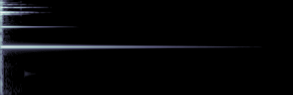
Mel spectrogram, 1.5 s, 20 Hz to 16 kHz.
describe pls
2022-01-14-crystal-bell-08
A moderately-sized bell of crystal glass.
Recorded with Redmi Note 5 phone, denoised and filtered bogus sub bass in Audacity.
bell, chime, crystal-bell, crystal-glass, ding, glass, one-shot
